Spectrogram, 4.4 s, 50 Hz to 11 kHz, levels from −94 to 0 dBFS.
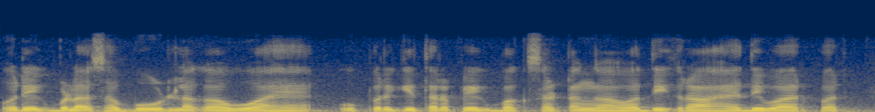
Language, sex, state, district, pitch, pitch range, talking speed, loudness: Hindi, male, Uttar Pradesh, Shamli, 110 Hz, 110-115 Hz, 275 wpm, -15 LUFS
